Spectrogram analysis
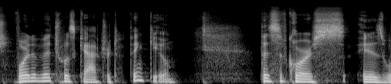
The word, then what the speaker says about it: Wojtowicz: And then I want to hear the proper pronunciation for you. On August 22nd, 1972, John Wtoich, I have Voyovich.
